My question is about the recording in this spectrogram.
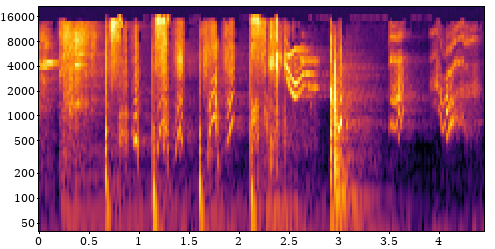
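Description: Pixar desk lamp's hopping sound effects as it jumps on the letter I and stamps it flat: a run of about five sharp knocks and thumps, with short squeaks of the lamp's springy arm and a falling squeak partway through.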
